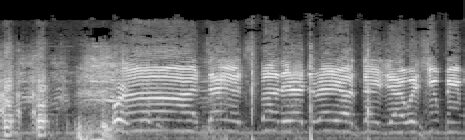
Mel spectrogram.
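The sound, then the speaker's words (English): A rubber bulb bicycle horn honks loudly several times in quick, uneven succession, each squeeze a bright, nasal, goose-like blare with sharp breaks between the honks. “Got the chimes. Got the bicycle horn.”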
